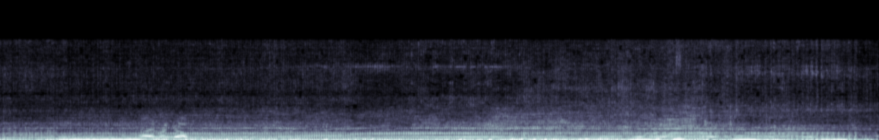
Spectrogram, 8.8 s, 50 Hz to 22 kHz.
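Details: 1964 Mercury Merc 60 6HP two-cylinder two-stroke outboard, first start in about 2 years, choked: buzzes steadily with a brief rev rise and fall, firing evenly on both cylinders; running fine after storage.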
